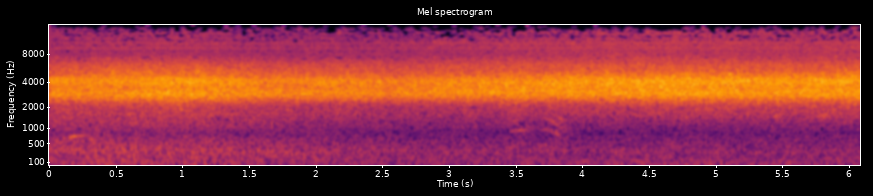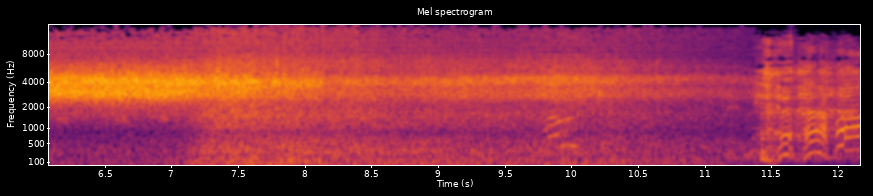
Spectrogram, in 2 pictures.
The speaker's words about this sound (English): This is ocean. Well, it's in a way.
